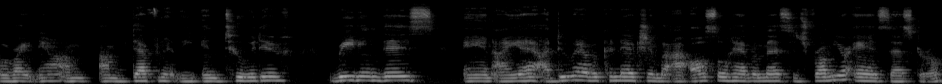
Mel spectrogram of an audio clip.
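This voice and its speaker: The voice is soft-spoken, with a dark, mellow tone. It moves at a moderate pace with fairly even intonation. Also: woman, very deep, low pitch for a woman. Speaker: tarot reader. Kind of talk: tarot reading. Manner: hesitant.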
